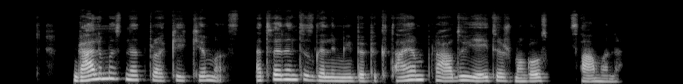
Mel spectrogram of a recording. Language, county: Lithuanian, Klaipėda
